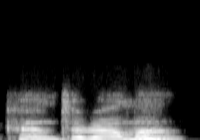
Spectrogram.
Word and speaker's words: Kantarama: So, do I pronounce it right, Kantarama?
